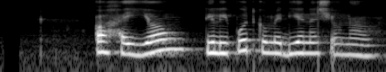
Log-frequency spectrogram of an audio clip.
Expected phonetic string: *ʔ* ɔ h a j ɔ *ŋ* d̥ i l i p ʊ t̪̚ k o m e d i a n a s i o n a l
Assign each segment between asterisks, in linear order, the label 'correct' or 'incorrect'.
correct, correct

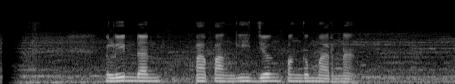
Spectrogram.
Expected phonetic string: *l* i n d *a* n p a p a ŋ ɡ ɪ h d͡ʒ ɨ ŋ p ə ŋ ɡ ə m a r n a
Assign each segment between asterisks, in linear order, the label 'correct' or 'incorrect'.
correct, correct

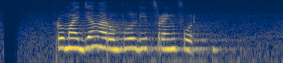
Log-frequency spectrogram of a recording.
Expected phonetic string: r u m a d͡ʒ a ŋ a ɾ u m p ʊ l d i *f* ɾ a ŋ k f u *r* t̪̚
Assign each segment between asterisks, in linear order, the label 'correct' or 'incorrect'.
correct, correct

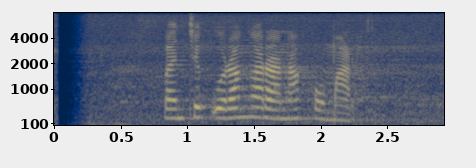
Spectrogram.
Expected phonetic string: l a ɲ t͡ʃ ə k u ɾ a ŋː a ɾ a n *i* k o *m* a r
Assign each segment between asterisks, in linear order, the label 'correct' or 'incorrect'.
incorrect, correct

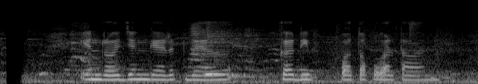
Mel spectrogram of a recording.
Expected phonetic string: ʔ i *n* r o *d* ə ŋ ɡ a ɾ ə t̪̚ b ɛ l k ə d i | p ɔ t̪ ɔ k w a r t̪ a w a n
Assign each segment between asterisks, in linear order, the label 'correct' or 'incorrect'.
correct, incorrect

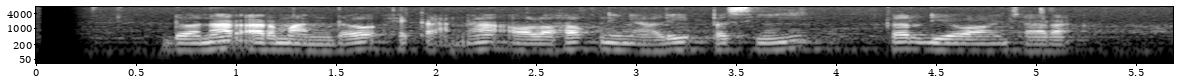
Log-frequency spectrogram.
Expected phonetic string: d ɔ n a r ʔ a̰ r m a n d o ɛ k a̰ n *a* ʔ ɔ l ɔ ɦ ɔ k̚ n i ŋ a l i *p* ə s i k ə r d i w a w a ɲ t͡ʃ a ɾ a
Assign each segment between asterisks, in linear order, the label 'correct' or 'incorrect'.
correct, correct

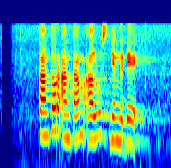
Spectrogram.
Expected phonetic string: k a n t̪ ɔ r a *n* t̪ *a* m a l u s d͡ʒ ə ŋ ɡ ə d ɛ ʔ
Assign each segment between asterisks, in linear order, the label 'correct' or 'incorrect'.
correct, correct

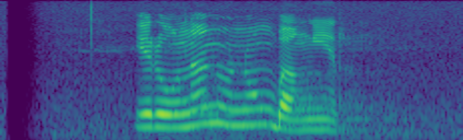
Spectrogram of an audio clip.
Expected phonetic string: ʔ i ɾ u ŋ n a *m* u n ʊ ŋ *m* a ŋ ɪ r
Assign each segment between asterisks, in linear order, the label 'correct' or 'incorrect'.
incorrect, incorrect

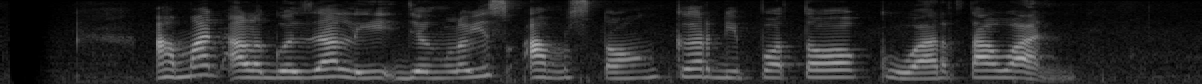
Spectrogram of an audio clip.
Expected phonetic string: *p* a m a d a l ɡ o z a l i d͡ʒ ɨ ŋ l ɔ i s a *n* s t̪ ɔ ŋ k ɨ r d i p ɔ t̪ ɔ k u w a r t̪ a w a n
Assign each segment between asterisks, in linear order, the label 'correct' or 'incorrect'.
incorrect, incorrect

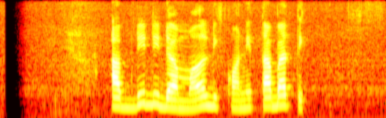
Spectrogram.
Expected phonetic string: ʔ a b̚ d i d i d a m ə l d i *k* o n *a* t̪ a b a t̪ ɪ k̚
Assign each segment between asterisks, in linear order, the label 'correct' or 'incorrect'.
correct, incorrect

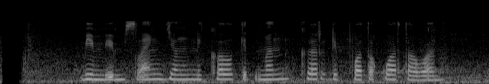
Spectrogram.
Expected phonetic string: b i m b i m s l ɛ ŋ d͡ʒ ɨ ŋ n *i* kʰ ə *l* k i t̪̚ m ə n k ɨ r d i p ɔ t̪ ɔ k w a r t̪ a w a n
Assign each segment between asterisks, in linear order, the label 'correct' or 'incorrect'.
correct, correct

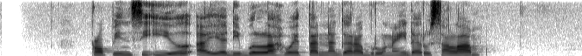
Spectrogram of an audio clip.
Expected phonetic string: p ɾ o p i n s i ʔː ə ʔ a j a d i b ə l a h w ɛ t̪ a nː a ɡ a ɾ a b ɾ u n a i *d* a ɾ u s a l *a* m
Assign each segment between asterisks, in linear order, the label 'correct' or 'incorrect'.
correct, correct

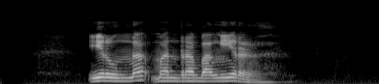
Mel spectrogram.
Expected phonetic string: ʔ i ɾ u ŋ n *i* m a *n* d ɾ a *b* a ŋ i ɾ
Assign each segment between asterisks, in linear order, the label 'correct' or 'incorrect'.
incorrect, correct, correct

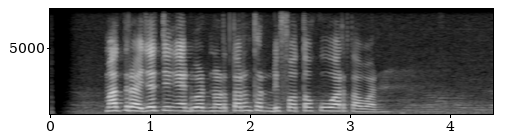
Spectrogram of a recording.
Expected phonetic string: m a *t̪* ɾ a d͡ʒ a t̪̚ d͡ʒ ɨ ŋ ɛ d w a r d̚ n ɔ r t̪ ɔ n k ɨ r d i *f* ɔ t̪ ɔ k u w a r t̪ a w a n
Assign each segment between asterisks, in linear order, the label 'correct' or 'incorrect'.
correct, correct

